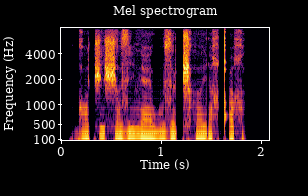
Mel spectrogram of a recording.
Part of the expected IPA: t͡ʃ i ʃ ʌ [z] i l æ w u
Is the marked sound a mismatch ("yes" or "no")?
no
